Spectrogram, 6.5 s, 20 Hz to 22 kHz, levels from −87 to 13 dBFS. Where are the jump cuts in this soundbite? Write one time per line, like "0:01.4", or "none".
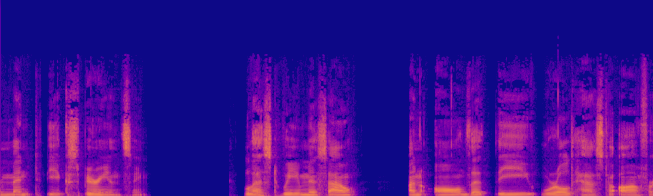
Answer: none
